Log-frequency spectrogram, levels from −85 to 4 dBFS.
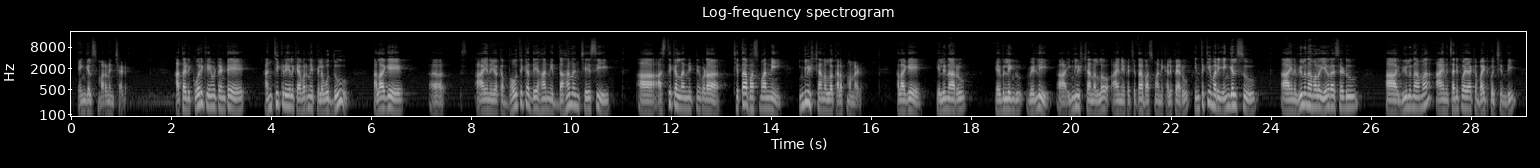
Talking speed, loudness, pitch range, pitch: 95 wpm, -29 LUFS, 125-160 Hz, 140 Hz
